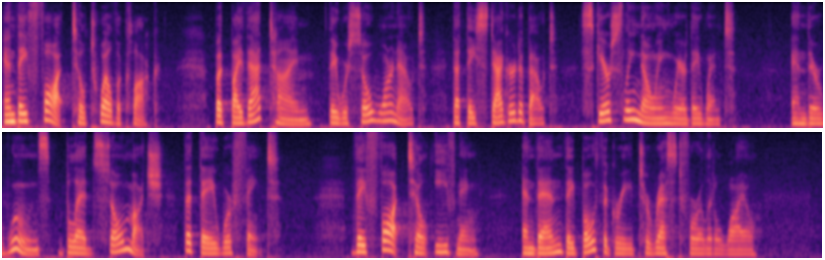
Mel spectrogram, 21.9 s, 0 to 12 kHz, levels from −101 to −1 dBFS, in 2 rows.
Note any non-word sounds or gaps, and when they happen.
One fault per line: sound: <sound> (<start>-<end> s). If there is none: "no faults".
no faults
